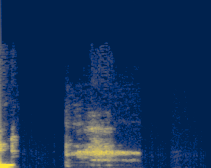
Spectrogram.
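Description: The last syllable of a man's speech, then a faint breath of under a second, followed by dead silence.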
